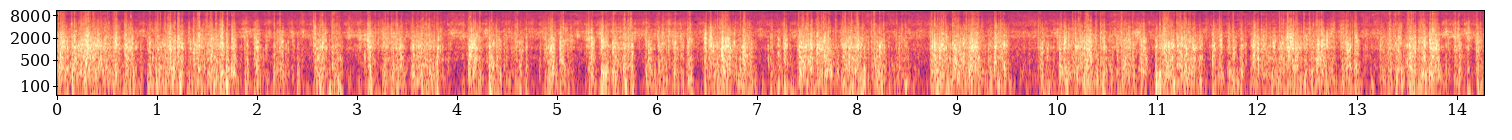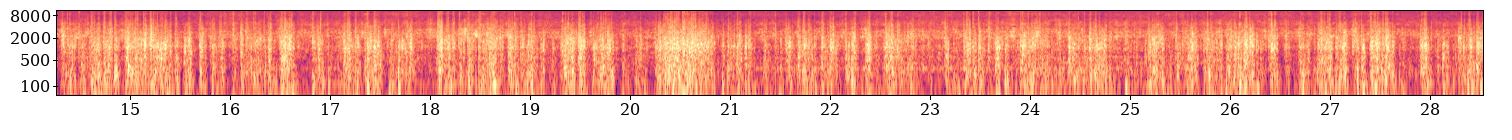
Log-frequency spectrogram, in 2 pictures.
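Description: Train running, heard from on board: a continuous rushing noise with dense, irregular rattling and clatter.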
